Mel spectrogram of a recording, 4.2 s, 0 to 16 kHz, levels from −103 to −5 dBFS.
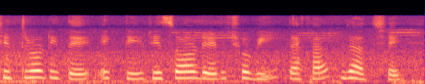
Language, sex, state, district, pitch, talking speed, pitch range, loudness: Bengali, female, West Bengal, Alipurduar, 260 Hz, 85 wpm, 240-280 Hz, -15 LUFS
